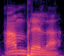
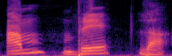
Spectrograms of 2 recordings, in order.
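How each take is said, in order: First: Said in the usual way. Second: আমব্রেলা drawn out very slowly in three parts; teacher splitting আমব্রেলা; slow syllable split. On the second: Shown as a demonstration. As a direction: sound out আমব্রেলা beat by beat. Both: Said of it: "তিনটা অংশে বিভক্ত করা গেছে".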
